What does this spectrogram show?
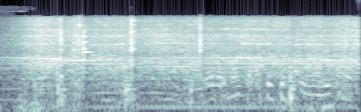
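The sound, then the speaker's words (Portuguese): Several sharp hammer blows bang against a small wooden door at irregular intervals as police break its latch, while voices talk over them and a low engine rumble continues underneath. “Eles não conseguem quebrar o cadeado, então usam um pé de cabra, depois um martelo, tudo isso para quebrar a tranca da portinha de madeira.”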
